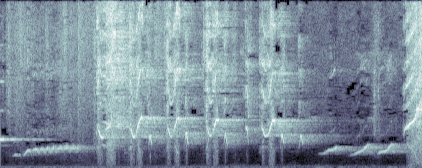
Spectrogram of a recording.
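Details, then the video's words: White-rumped shama masteran training song, full of rich fill-ins with shots and rolls: a slurred rising whistle opens, then loud sharp chips and whistled sweeps, and a series of three upward-sliding whistles near the end. "MASTERAN MURAI BATU FULL ISIAN MEWAH, Tembakan dan Roll Burung kecil"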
